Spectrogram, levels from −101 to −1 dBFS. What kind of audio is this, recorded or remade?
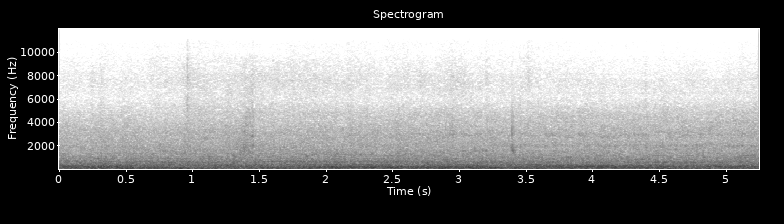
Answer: remade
